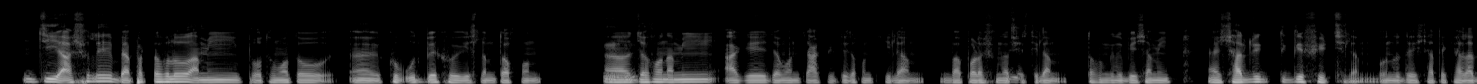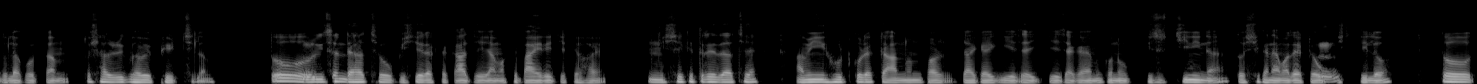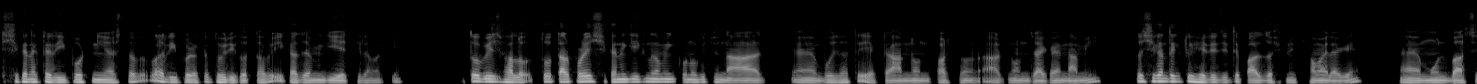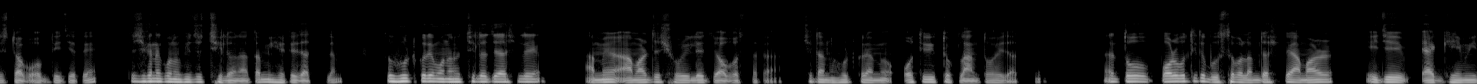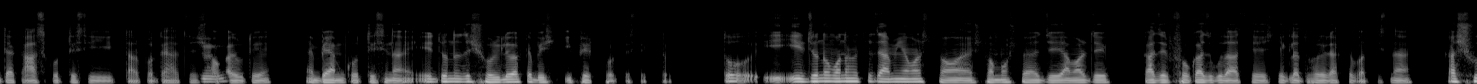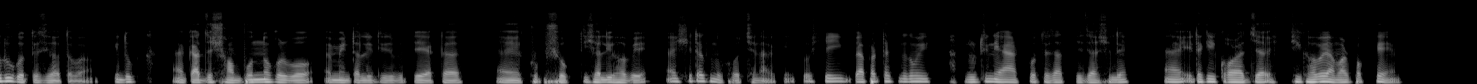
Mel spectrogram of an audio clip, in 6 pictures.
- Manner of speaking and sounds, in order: "শরীরের" said as "শরীলের"; "শরীরেও" said as "শরীলেও"
- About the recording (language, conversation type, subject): Bengali, advice, কাজের সময় ঘন ঘন বিঘ্ন হলে মনোযোগ ধরে রাখার জন্য আমি কী করতে পারি?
